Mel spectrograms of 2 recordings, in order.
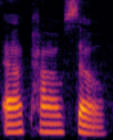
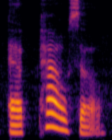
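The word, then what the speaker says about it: ἐπαύσω: We look at the last syllable, see that long omega, and we know that we can only count back 1, 2, and put the acute over the second to last syllable, the penult, epauso.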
